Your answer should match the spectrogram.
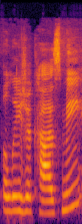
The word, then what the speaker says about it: Aliyah Kazmi: guests now I don't want to say your name wrong so could you please let her audience know who you are short Alicia cause me and Alicia means like the highest place in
